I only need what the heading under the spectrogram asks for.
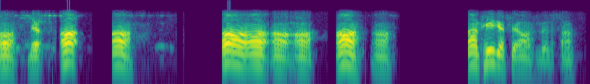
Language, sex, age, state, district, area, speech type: Assamese, male, 30-45, Assam, Lakhimpur, rural, conversation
